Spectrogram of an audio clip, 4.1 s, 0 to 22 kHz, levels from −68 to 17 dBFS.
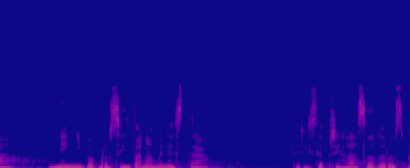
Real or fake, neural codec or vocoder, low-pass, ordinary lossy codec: real; none; 10.8 kHz; Opus, 64 kbps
